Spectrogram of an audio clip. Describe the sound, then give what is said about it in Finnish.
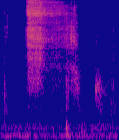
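A drink is opened with a sharp hiss of escaping gas lasting about a second, a small click near its end, then quiet fizzing trailing off. “Kuunnellaan vähän sitä ääntä ja voidaan ehkä sanoa summa summarum, ruotsalaiset rakastaa tätä juomaa.”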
